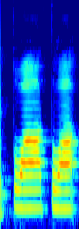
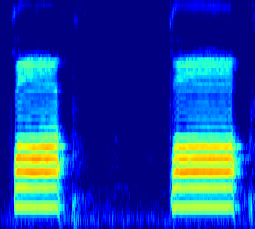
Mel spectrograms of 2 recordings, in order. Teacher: آواز اوپر کی طرف اٹھانی ہے تاکہ یہ پر ادا ہو، موٹا ادا ہو، لیکن ہونٹ گول نہ ہونے چاہیے۔ ہونٹ گول ہوں گے تو واو کی آواز پیدا ہوگی، توا توا ایسی آواز ہوگی۔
